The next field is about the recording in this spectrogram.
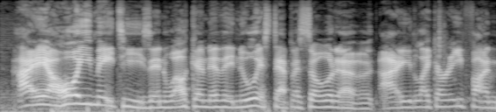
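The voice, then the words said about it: Scottish pirate voice. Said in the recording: “I sound like a Scottish pirate ... Was that a Barbossa impersonation”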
